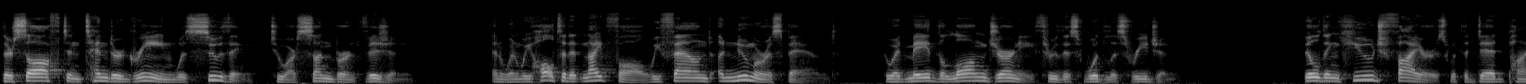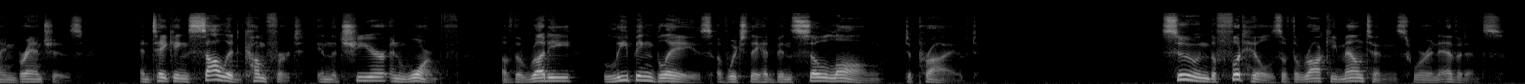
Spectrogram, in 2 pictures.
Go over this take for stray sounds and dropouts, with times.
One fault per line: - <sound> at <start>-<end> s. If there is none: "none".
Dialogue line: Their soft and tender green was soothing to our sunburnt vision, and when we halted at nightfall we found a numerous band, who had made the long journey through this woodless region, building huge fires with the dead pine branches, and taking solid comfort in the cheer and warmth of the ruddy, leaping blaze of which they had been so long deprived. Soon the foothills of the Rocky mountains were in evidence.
none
